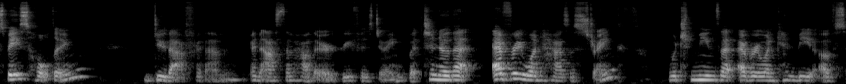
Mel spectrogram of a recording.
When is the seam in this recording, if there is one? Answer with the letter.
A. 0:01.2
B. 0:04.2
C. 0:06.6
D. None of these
B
